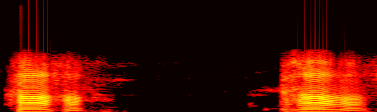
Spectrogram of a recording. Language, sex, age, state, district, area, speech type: Maithili, male, 18-30, Bihar, Darbhanga, rural, conversation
